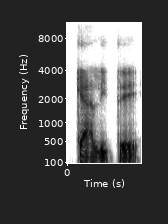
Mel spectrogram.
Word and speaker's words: qualité: Ah, ici, et on va prononcer qualité et quantité. On prononce le U.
